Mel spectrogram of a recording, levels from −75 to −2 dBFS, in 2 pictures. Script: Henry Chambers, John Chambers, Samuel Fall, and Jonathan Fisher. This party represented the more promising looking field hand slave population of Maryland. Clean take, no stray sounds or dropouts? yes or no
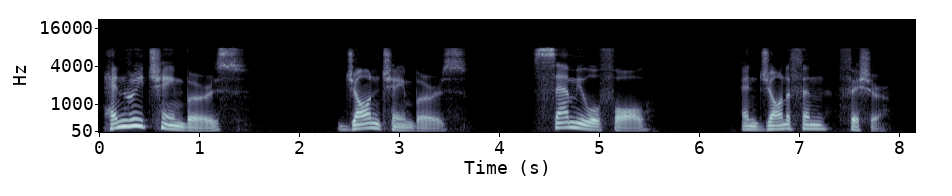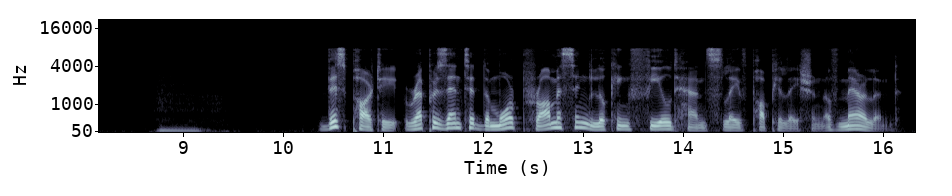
no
